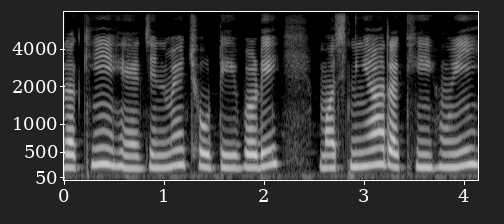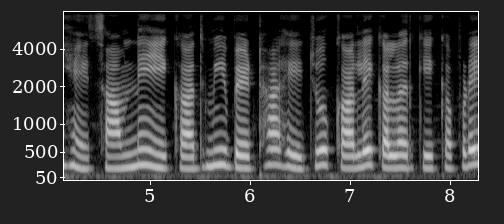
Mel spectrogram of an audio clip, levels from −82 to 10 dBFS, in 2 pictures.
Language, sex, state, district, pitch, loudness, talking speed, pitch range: Hindi, female, Haryana, Charkhi Dadri, 235 Hz, -16 LUFS, 140 wpm, 225-270 Hz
